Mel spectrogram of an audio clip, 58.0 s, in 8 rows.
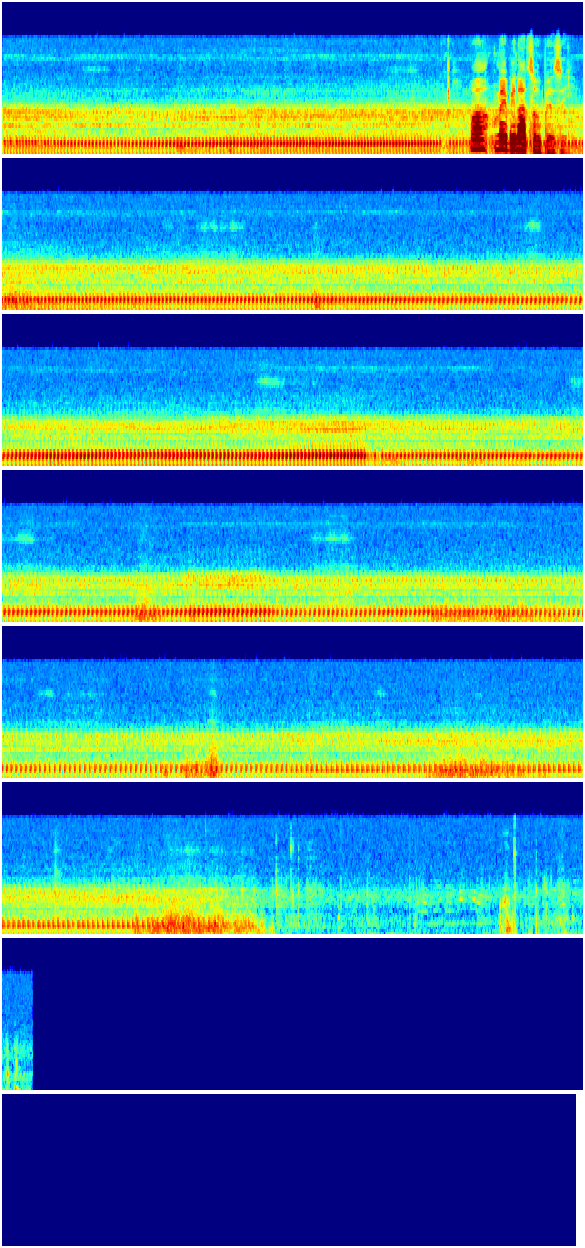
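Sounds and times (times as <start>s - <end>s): motorcycle engine: 0.0s - 44.0s.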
